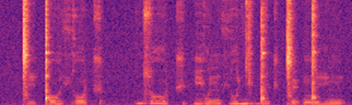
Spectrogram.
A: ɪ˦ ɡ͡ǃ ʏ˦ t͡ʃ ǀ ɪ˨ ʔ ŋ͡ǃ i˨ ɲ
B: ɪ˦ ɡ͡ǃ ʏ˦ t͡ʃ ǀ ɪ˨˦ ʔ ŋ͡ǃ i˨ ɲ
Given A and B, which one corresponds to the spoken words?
B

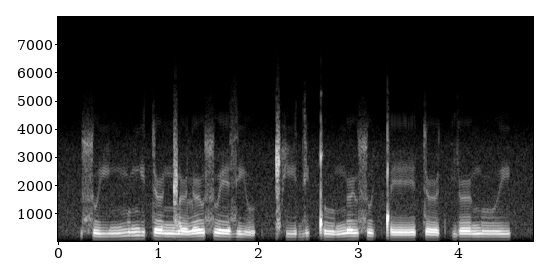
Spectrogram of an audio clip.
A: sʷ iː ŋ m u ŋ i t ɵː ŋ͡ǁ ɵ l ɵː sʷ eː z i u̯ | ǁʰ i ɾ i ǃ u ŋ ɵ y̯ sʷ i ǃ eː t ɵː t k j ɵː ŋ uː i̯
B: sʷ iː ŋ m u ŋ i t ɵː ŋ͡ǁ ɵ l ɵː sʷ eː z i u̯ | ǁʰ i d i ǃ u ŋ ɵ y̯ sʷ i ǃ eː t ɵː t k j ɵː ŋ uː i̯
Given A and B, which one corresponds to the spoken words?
B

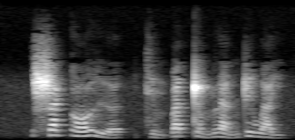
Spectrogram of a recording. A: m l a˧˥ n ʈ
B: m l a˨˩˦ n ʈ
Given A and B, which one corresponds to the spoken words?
B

